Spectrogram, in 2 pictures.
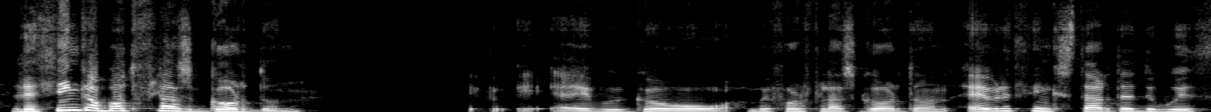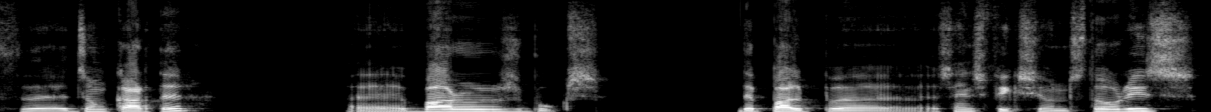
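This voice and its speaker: Male co-host, fairly high voice, dry close sound, halting and eager delivery. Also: gravelly, dry recording. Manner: halting, many "uh" fillers, enthusiastic. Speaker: podcast co-host, comic artist. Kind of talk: casual chat.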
